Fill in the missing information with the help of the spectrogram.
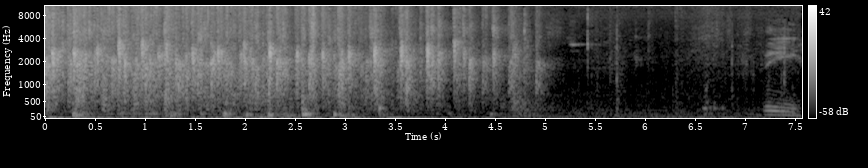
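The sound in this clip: Loud, brisk applause greets a speaker being welcomed, then thins and fades out, leaving near-quiet with a voice starting just at the end.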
